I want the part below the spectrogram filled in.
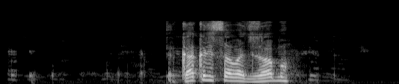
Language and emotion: Russian, neutral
